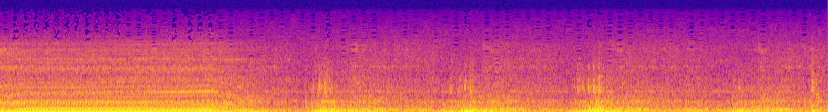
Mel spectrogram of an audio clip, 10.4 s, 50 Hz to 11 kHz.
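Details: 1998 VW Jetta: the idle sags and then hunts with uneven surges and stumbles. It cuts out at 5100 rpm and dies after load without throttle when cold; misfire with unstable idle.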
